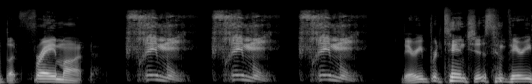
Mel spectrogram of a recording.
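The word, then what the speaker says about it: Frémont: is to indicate that the vowel should be pronounced as an a sort of like cafe or puree in other words the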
